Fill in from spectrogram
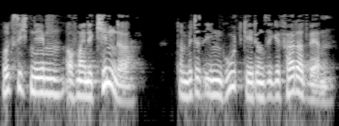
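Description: Husky-voiced man preaching a sermon. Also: mid-range voice, animated, normal speed, highs cut off. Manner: earnest, repeats key phrases for emphasis.

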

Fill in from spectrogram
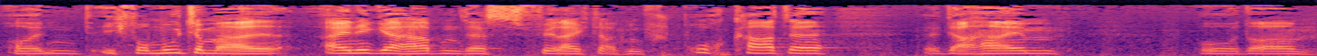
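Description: A middle-aged man from eastern Germany preaching a sermon, reading scripture in a measured, solemn way with slow, weighty stresses. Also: sits high, steady tone, vocal fry. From Ore Mountains, eastern Germany.

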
